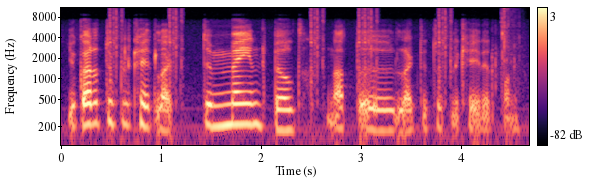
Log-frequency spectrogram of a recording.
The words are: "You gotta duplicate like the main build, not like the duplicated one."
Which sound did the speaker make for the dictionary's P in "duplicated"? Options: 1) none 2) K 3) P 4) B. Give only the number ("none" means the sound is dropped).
3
